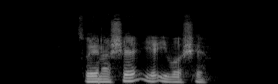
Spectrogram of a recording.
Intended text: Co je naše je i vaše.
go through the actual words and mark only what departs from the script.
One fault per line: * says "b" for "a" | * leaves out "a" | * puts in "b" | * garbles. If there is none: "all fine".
all fine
